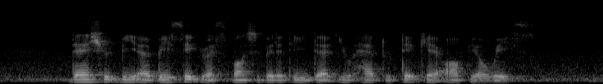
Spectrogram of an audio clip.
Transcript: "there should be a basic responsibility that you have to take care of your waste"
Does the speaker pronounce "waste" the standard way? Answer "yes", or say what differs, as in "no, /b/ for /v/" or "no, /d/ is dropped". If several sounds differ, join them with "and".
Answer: no, /t/ is dropped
